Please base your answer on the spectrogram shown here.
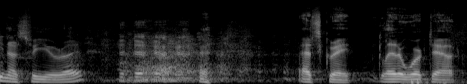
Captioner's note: laughter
